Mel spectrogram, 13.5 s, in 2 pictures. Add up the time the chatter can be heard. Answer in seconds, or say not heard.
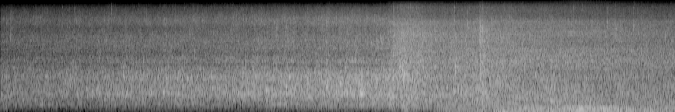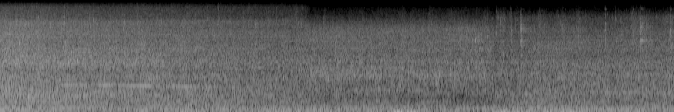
not heard.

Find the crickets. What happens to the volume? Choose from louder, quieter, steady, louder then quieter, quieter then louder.
quieter.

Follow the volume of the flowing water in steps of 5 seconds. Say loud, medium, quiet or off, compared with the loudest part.
loud, medium, quiet.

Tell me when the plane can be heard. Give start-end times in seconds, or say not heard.
7.3-13.4.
